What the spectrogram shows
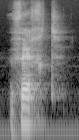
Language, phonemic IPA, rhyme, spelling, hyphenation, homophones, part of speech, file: Dutch, /vɛxt/, -ɛxt, Vecht, Vecht, vecht, proper noun, Nl-Vecht.ogg
- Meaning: 1. a river in Utrecht, Netherlands 2. a river in Overijssel, Netherlands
